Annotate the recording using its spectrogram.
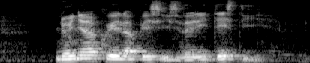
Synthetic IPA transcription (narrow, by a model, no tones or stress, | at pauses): ɲoɲakwelapesisvɛɾitestḭ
